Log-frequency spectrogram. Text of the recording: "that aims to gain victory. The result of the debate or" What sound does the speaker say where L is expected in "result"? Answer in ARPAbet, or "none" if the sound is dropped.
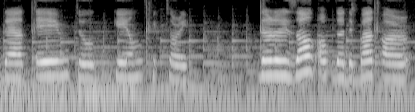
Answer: L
